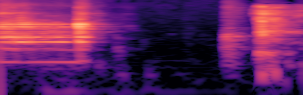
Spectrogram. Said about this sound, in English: No, it was an alarm. It was an alarm because I have a trainer, and I was supposed to send him a tracking, like a meal tracking sheets.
